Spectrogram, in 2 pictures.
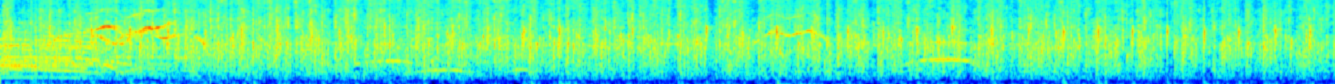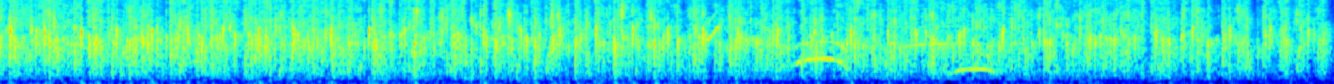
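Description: Audience applauding and cheering to welcome a band on stage, with a few short shouts among the clapping. The applause slowly dies down toward the end.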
